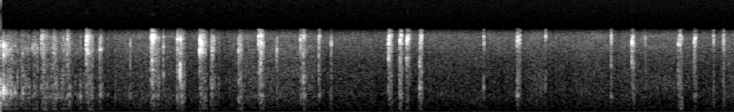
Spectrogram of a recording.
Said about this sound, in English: But give me a minute. I can't type and talk.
